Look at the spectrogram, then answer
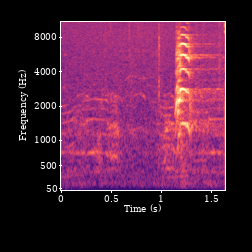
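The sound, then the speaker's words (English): A griffin bearing an Arenal brand under its wing, pecking at people and seemingly made of exposed wiring rather than feathers, lets out a single short, loud honking squawk, goose-like and nasal, rising suddenly out of a quiet murmuring background near the end. “Oh, that griffin is he still alive?”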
